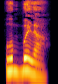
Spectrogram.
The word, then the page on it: ಒಬ್ಬುಳಿ: obbuḷi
